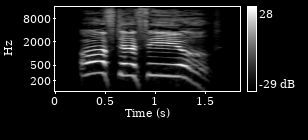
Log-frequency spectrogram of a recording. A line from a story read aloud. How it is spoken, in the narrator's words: the ump was shouting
